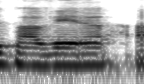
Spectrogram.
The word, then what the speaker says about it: Bhavya: Hello, this is Bhavya. I've been pronounced B-H-A-V-Y-A and different variations of my name, so it's all good.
